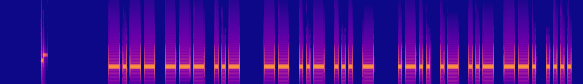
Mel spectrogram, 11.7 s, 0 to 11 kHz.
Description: Morse code, heard as a keyed tone, about 17 wpm, 700 Hz. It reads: YOU MUST LAUGH
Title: Sentences from Top 600 Words 17wpm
